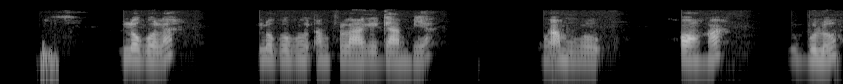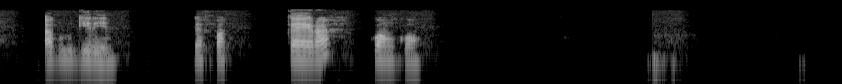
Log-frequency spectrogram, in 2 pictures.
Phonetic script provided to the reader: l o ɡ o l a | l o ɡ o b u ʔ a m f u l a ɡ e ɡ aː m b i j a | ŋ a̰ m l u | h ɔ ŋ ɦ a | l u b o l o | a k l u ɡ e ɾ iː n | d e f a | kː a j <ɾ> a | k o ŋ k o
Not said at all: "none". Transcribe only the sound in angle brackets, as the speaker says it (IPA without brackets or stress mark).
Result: ɾ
